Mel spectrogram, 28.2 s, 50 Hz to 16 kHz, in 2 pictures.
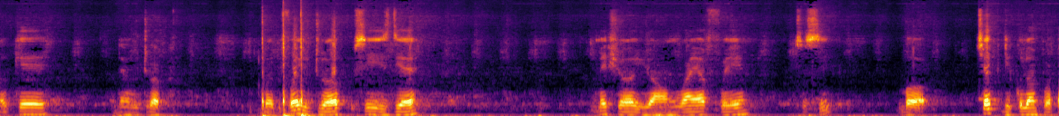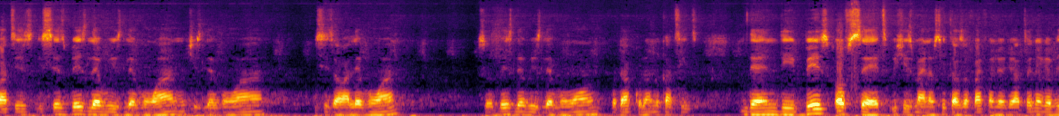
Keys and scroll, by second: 3.2 Escape.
